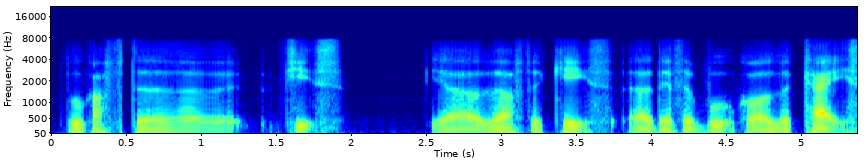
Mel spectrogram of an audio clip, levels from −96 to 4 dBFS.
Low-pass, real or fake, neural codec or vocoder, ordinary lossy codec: none; fake; codec, 16 kHz, about 1 kbps, DyCAST, with the encoder's durations; none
